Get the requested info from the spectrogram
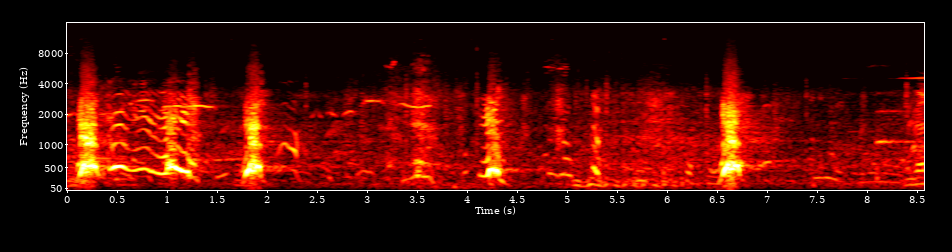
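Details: Husky sled teams of four dogs starting out at Rendlesham in January 2016, on analogue cassette tape. Irregular loud barks come every second or two with a few short whines, over a murmur of people.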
